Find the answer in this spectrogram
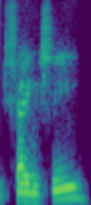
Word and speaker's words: Shang-Chi: How do I pronounce the Marvel one? Shang-Chi.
